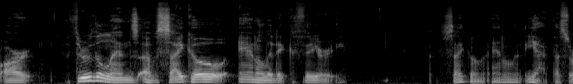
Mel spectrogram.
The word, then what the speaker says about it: psychoanalytic: This is a method of analyzing and interpreting works of art through the lens of psychoanalytic theory.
